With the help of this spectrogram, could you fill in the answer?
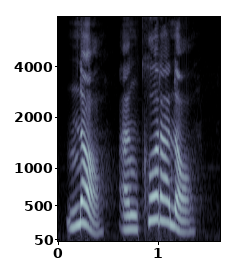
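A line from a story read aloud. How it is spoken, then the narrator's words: Anxious voice. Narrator (Italian): disse De Vincenzi con voce ansiosa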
